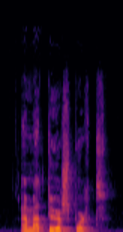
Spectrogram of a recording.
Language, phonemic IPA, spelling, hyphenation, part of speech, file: Dutch, /aː.maːˈtøːrˌspɔrt/, amateursport, ama‧teur‧sport, noun, Nl-amateursport.ogg
- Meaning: amateur sports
